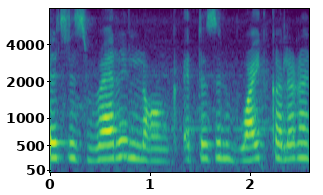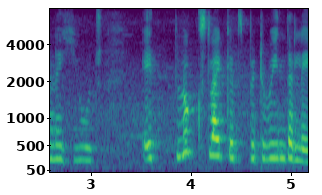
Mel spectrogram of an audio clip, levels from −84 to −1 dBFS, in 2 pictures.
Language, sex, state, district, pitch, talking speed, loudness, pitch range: English, female, Punjab, Fazilka, 265 Hz, 230 wpm, -20 LUFS, 245-275 Hz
